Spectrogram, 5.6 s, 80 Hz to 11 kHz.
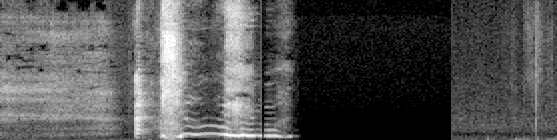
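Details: Sneezing during a Covid-19 nasal swab test: a sharp inward catch of breath, then one explosive sneeze with a brief voiced trailing sound, followed by quiet.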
